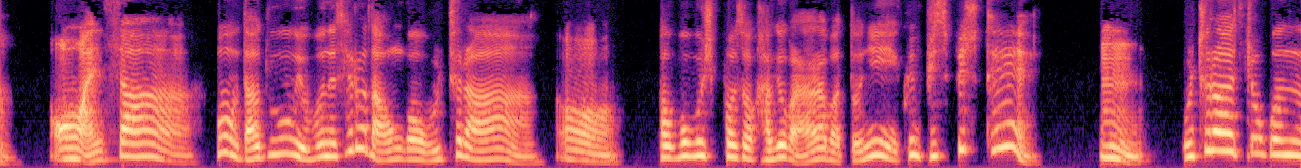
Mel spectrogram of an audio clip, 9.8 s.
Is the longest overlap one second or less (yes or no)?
yes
